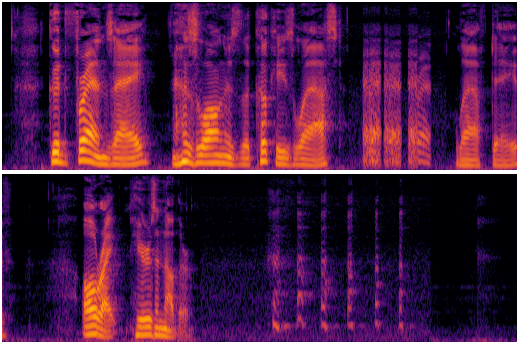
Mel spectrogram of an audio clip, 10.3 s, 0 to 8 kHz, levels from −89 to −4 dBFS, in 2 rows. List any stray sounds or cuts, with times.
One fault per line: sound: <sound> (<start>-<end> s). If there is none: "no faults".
sound: laugh (3.6-4.3 s)
sound: laugh (7.8-9.3 s)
